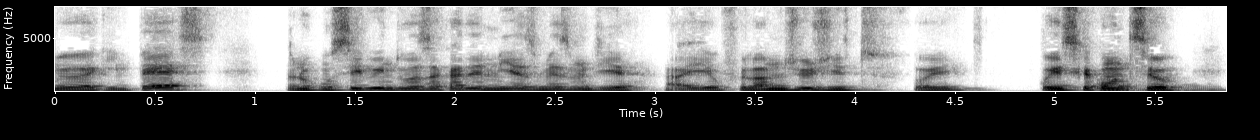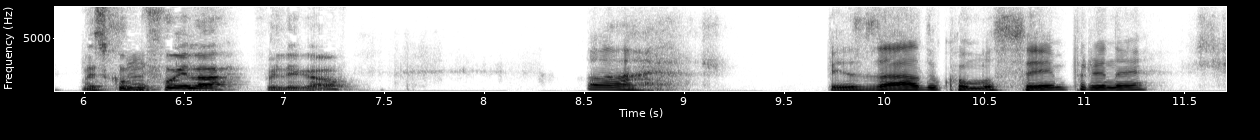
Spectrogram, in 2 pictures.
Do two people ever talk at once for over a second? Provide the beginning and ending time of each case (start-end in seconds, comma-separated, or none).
5.2-6.7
